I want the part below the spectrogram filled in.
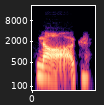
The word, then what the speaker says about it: Nag: like the cobra's name is N-A-G, Nag. Mm-hmm. It's kind of funny, yeah. Like Nag's head, but it's pronounced Nog.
